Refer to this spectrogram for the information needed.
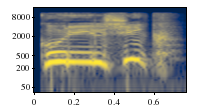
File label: warn smoker, russian, Survivor Voice Producer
